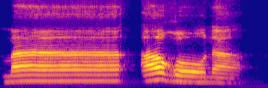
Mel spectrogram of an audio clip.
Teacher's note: یہ قلقلہ ہو گیا غین کے اوپر، یہ رانگ ہے، یہ غلطی ہے بہت بڑی. ٹھیک ہے نا، ہم نے اس کو اغنا نہیں پڑھنا، بلکہ ہم نے غین کو پکڑ کے رکھنا ہے، اغ اور پھر نا.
